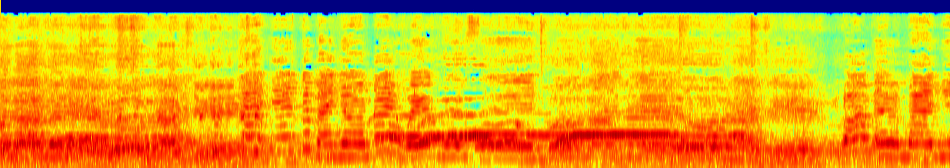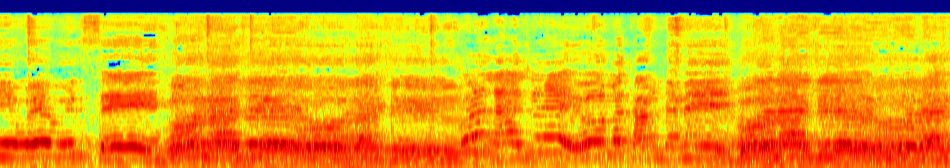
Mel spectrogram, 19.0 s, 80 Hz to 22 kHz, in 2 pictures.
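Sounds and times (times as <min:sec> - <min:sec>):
group of voices singing: 0:00.0 - 0:03.0, 0:05.0 - 0:09.1, 0:09.7 - 0:14.4, 0:16.0 - 0:19.0.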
